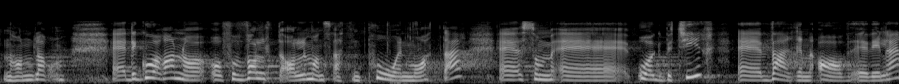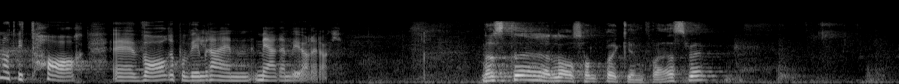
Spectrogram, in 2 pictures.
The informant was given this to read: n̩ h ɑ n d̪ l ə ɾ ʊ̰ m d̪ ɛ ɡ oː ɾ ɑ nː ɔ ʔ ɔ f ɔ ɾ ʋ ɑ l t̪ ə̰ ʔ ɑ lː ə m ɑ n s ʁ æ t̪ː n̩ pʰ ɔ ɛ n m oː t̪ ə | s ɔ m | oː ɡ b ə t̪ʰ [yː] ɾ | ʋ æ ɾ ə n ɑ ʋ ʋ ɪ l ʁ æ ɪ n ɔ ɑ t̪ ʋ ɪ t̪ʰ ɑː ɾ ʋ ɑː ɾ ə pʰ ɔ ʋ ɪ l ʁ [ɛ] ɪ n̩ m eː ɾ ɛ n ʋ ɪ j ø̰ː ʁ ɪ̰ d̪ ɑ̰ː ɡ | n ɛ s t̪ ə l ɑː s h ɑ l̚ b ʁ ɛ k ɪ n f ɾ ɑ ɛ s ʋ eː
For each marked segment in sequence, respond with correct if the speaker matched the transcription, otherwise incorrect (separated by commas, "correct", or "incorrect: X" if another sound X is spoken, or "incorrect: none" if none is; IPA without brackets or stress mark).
correct, incorrect: æ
